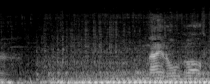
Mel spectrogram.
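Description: A vehicle's motor running steadily as it pulls away. The steady hum begins about half a second in and grows louder.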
